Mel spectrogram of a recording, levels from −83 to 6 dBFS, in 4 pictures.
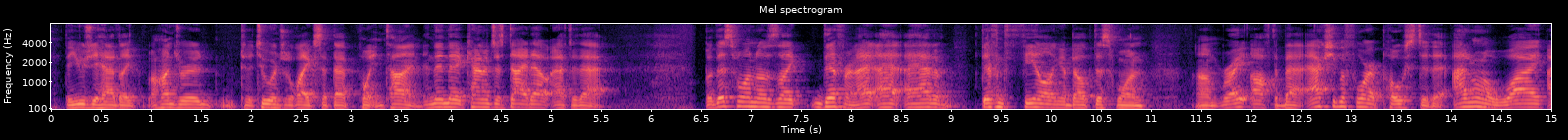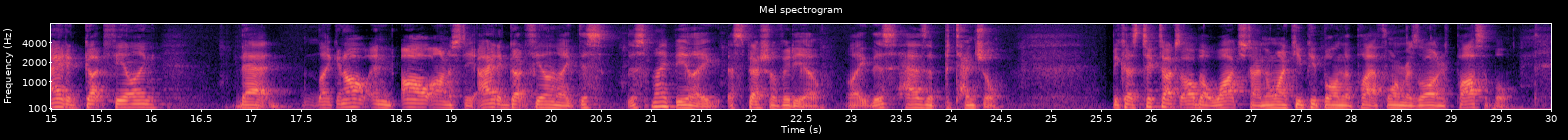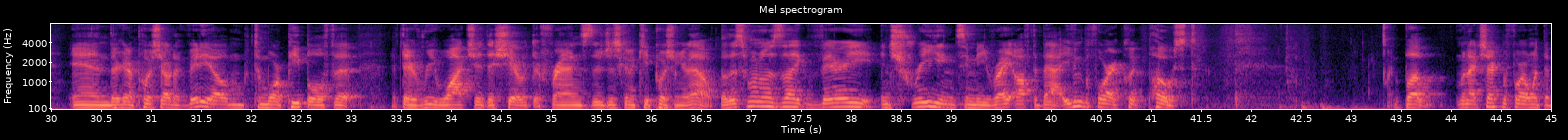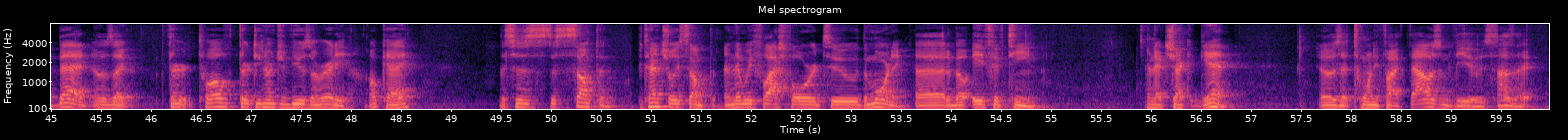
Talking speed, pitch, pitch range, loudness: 195 wpm, 115 Hz, 100-125 Hz, -21 LUFS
